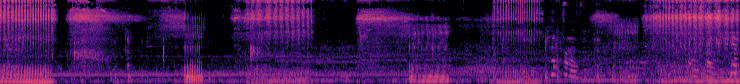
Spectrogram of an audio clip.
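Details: Sleeping bulldogs snoring: loud rough snorting snores with noisy breathing between and faint background sounds.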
